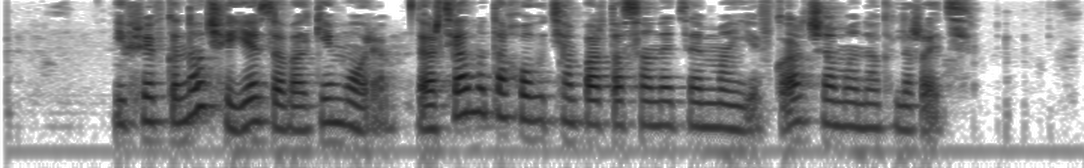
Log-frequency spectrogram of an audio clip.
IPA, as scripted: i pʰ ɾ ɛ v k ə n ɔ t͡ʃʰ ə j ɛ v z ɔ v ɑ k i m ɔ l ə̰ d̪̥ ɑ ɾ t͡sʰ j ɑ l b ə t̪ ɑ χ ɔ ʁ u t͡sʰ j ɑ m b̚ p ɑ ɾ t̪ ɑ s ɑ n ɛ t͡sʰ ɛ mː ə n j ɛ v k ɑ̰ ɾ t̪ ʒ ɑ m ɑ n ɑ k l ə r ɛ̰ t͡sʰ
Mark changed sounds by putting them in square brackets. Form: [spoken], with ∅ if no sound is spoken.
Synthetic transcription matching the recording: i pʰ ɾ ɛ v k ə n ɔ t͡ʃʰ ə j ɛ v z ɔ v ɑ k i m ɔ [ɾ] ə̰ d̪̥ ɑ ɾ t͡sʰ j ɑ l [m] ə t̪ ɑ χ ɔ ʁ u t͡sʰ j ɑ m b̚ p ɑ ɾ t̪ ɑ s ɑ n ɛ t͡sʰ ɛ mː [ɑ] n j ɛ v k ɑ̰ ɾ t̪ ʒ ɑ m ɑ n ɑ k l ə r ɛ̰ t͡sʰ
